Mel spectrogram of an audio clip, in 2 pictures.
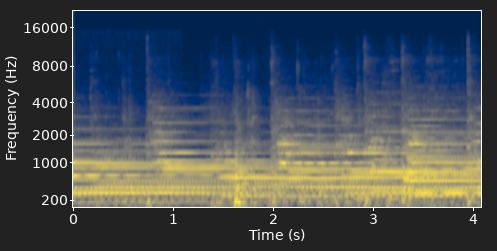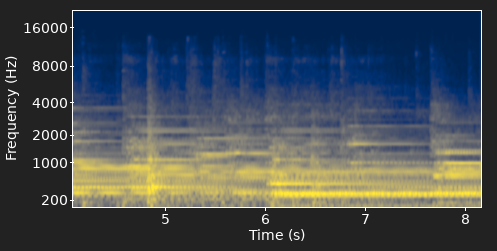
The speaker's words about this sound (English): She's dwarfed by the massive instrument, which reaches to the ceiling. To ring the bells, she has to pound her fists and flail her feet on the carillon's three layers of broomstick handle pedals. That's a workout.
